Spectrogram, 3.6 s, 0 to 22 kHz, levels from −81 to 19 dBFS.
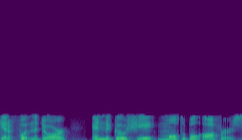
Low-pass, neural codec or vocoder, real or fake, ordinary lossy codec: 7.2 kHz; none; real; AAC, 16 kbps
